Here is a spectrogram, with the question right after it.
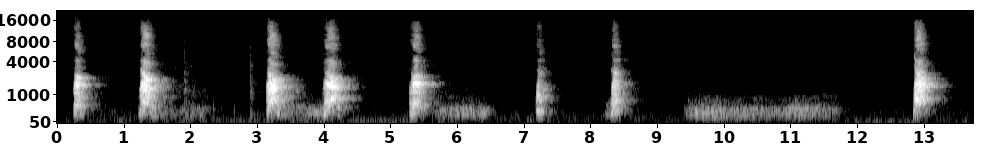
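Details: Tiny female Cardigan Welsh Corgi puppy barking fiercely at her own reflection in a sliding door: eight sharp, high, yappy barks at irregular intervals, with low rumbling growls between them, one long growl near the end.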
